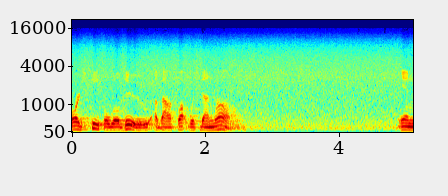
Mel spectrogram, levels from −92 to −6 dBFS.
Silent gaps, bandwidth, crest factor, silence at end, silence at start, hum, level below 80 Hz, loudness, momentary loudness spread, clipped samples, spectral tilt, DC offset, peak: none; 13 kHz; 14 dB; 0 s; 0 s; none; -60 dBFS; -13 LUFS; 18 LU; under 0.1%; -6.5 dB/octave; under 0.1%; 0 dBFS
